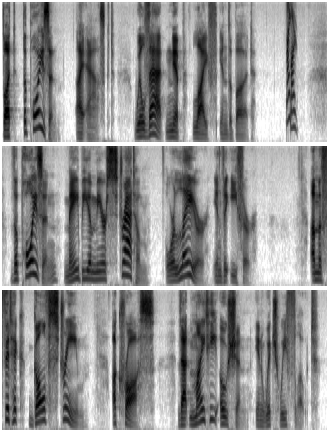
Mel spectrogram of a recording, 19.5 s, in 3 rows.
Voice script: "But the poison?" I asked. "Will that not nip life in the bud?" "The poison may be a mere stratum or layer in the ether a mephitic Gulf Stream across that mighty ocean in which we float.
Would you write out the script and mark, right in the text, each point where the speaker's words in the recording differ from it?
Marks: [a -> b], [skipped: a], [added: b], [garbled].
"But the poison?" I asked. "Will that [skipped: not] nip life in the bud?" "The poison may be a mere stratum or layer in the ether a mephitic Gulf Stream across that mighty ocean in which we float.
